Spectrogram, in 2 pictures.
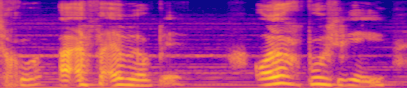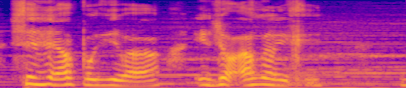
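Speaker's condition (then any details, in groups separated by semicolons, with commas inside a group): Cerebral palsy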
